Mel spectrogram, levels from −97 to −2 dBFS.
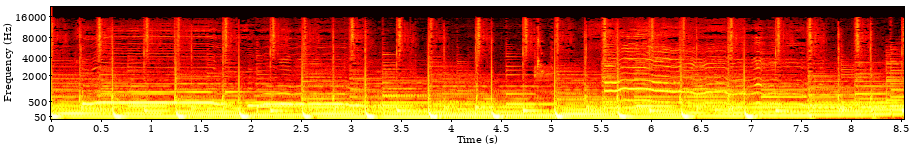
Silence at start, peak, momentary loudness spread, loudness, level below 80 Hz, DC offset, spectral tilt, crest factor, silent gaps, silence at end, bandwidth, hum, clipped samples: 0 s; -2 dBFS; 3 LU; -14 LUFS; -16 dBFS; under 0.1%; -7.5 dB/octave; 10 dB; none; 0 s; 15.5 kHz; none; under 0.1%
